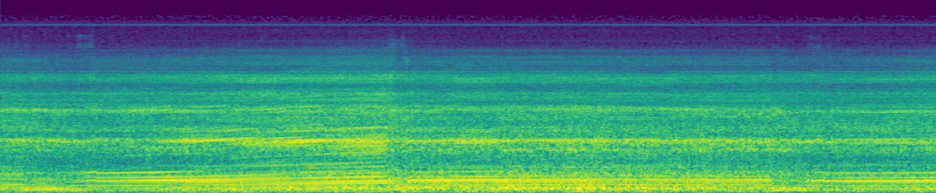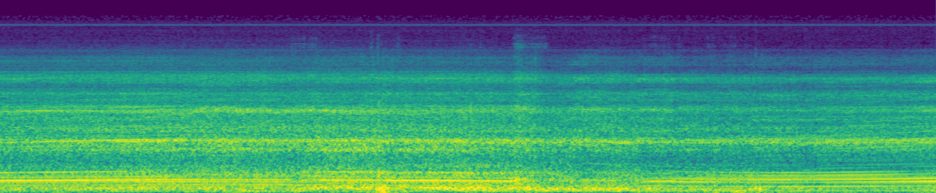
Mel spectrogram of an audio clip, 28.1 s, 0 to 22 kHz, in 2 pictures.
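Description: Ducati 748's L-twin engine running hard at speed, its note rising as it accelerates and dropping back at each gear change, several times over, with rushing wind and road noise.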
